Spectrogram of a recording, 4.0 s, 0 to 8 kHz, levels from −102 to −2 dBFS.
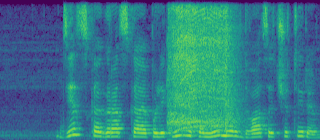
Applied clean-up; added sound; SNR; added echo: none; Engine / Drill; -3 dB; none.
